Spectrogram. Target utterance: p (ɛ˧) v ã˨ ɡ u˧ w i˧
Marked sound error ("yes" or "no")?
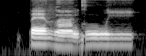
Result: no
